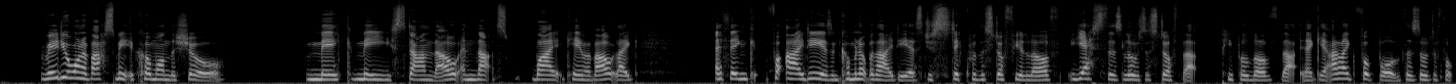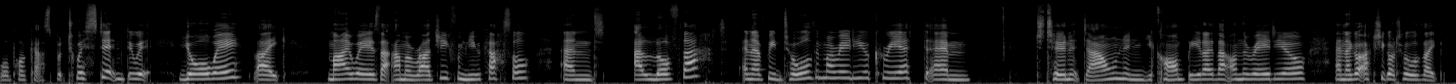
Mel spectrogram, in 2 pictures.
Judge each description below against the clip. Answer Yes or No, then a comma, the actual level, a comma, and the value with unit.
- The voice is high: Yes, high, 235 Hz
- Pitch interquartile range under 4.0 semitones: Yes, average, 2.8 semitones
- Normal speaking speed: No, fast, 220 wpm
